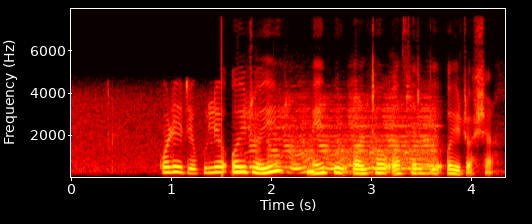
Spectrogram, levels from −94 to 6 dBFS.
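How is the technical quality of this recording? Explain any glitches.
Two clear problems, both in the first four seconds or so, on top of call-style processing that tops out around 8 kHz.

From 0.0 to 1.5 s the sound is dull and a bit quieter, roughly 5 dB down, with a faint new noise floor about 30 dB under the speech. That's likely the input switched to a poorer device, a narrower-band mic, and it changes with no gap.

From 1.61 to 3.83 s there's feedback echo between two devices. One device plays back what the other's mic sent, that mic picks it up again, and each bit of speech returns roughly every 300 ms, peaking about 9 dB below the direct sound.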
